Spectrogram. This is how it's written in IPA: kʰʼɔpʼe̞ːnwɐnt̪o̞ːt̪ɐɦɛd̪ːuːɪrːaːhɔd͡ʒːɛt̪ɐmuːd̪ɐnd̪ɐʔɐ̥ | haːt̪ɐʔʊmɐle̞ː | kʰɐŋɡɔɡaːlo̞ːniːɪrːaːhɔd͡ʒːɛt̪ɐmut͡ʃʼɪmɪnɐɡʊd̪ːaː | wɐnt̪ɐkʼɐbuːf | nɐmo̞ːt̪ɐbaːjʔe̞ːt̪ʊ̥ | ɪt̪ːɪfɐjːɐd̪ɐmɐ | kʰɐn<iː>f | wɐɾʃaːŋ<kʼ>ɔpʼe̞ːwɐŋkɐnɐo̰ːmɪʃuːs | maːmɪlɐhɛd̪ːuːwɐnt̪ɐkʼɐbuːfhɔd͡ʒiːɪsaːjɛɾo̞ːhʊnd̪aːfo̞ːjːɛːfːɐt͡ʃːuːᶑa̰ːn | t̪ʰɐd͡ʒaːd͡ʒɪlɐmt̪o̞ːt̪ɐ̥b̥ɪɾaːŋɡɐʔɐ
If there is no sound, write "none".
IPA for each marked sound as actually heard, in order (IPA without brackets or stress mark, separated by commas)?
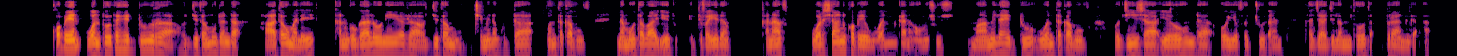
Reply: aː, k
